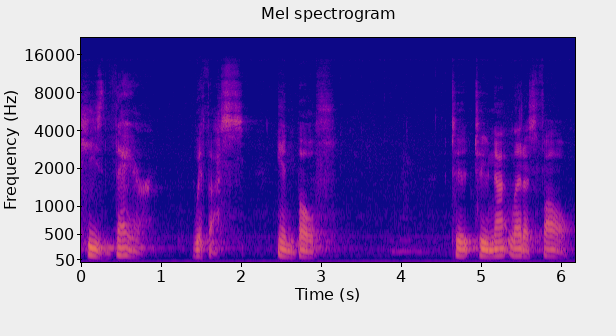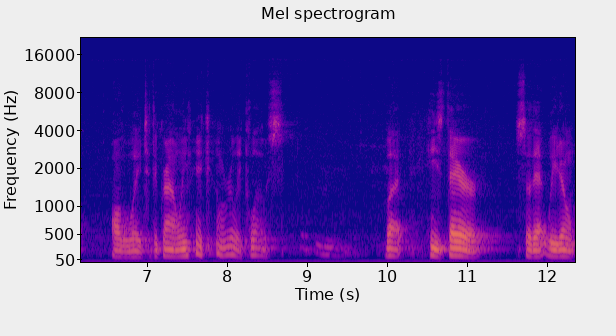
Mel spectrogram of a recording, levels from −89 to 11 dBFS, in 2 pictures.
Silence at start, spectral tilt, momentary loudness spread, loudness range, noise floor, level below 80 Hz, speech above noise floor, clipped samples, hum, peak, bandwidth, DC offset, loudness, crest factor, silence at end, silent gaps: 0 s; -5.5 dB/octave; 19 LU; 5 LU; -67 dBFS; -88 dBFS; 33 dB; under 0.1%; none; -16 dBFS; 15.5 kHz; under 0.1%; -36 LUFS; 20 dB; 0 s; none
